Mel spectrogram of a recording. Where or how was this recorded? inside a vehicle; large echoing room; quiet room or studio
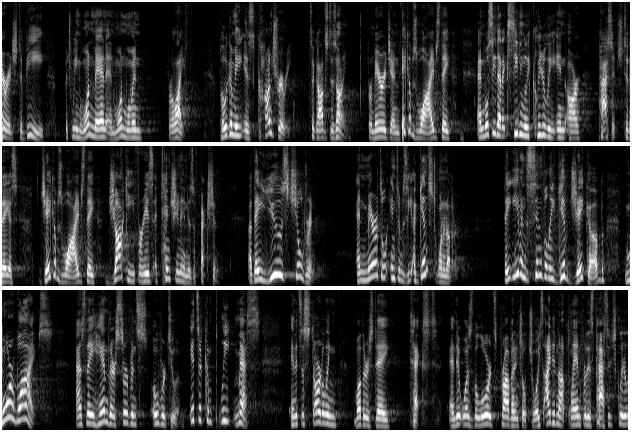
large echoing room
